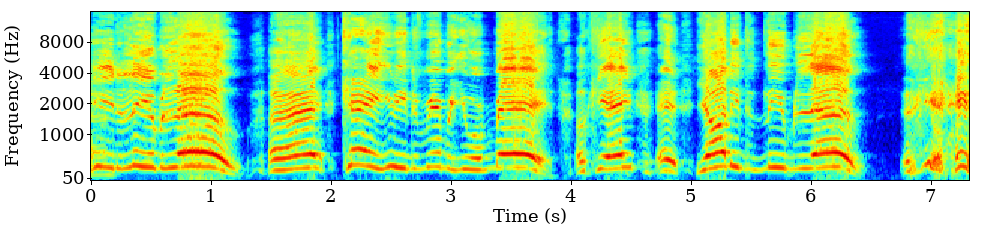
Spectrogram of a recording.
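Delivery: loud, emphatic wrestler promo impression; X-Pac. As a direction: lay down the law, punching the line endings. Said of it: "That's my impersonation of X-Pac".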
